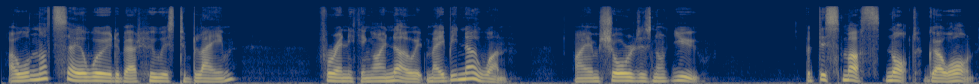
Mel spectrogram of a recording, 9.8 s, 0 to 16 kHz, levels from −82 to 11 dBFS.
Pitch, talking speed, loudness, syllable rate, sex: 155 Hz, 190 wpm, -18 LUFS, 5.2 syllables/s, female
